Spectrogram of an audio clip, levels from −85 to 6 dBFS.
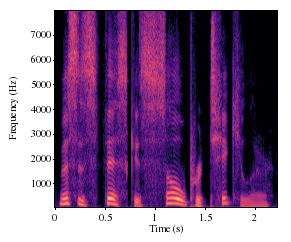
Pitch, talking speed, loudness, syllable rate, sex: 145 Hz, 135 wpm, -19 LUFS, 4.2 syllables/s, male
